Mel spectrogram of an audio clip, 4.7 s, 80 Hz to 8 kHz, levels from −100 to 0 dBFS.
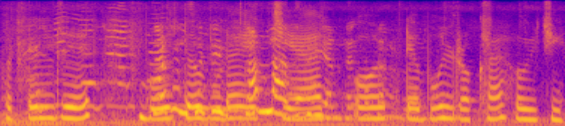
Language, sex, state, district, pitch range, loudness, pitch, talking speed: Odia, female, Odisha, Malkangiri, 245-270 Hz, -16 LUFS, 260 Hz, 100 wpm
